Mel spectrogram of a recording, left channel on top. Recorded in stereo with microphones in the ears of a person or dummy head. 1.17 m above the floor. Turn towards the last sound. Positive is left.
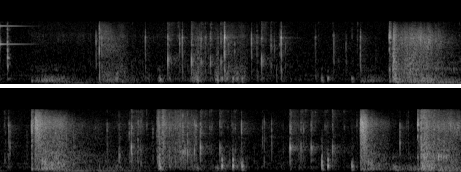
No sound to turn to.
